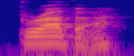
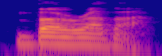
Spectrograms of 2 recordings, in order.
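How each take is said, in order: First: The b and r are joined directly. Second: A vowel sound splits the b and r. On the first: The speaker calls it right. "if we're trying to say the word brother" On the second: The speaker calls it wrong. "we don't want to say brother"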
